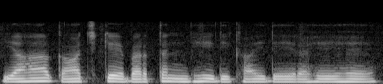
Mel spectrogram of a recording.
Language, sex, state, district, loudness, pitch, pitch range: Hindi, male, Jharkhand, Ranchi, -15 LUFS, 130 Hz, 125-135 Hz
